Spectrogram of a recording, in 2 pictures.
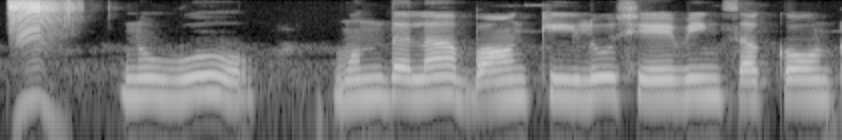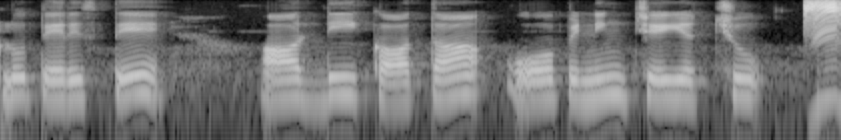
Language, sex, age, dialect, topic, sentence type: Telugu, male, 46-50, Southern, banking, statement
